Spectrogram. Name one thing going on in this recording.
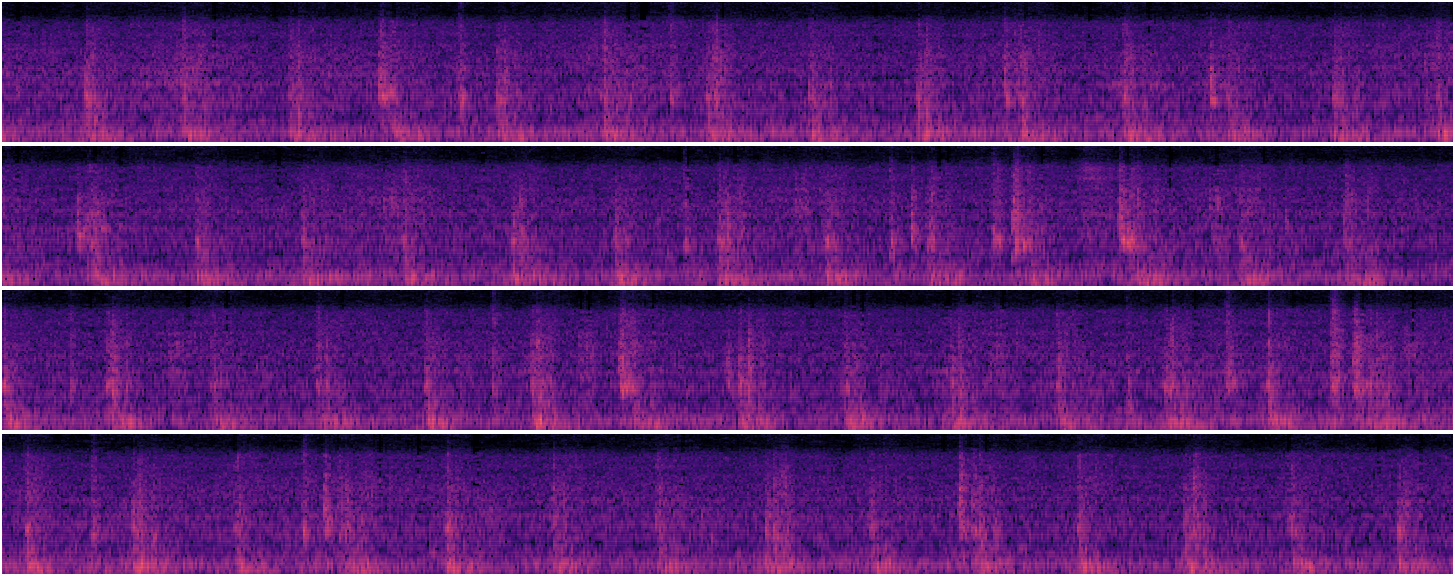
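Footsteps thud in a steady rhythm on a treadmill belt.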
